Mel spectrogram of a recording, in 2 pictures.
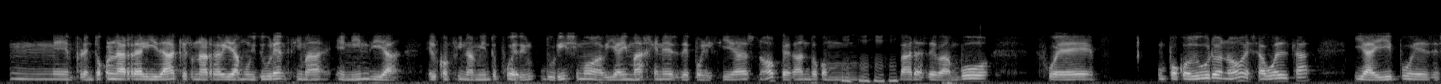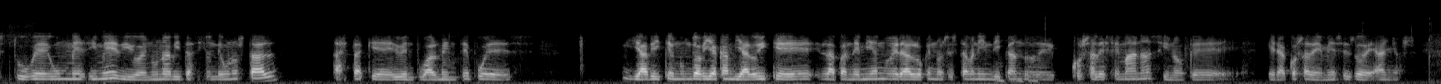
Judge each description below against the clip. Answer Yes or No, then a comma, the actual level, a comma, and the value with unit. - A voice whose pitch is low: Yes, low, 120 Hz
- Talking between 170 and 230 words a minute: Yes, average, 175 wpm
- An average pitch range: No, narrow, 1.6 semitones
